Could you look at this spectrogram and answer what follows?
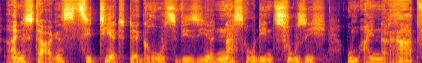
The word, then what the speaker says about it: Nasreddin: Der Hauptdarsteller dieser Geschichte heißt Nasruddin. Meine türkischen und arabischen Freunde sprechen den Namen allerdings anders aus. Nasreddin, Nasruddin Hoxha oder ähnlich.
